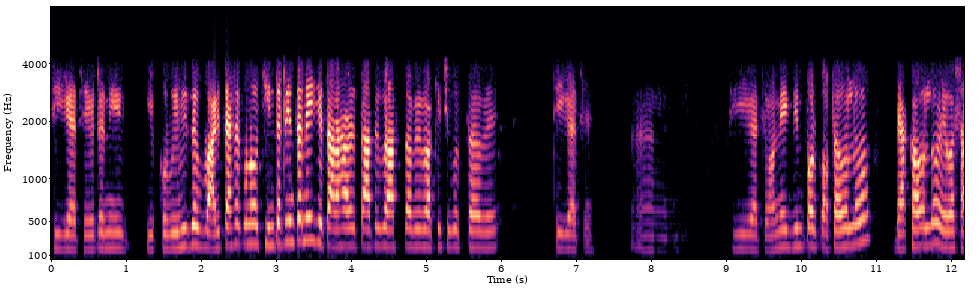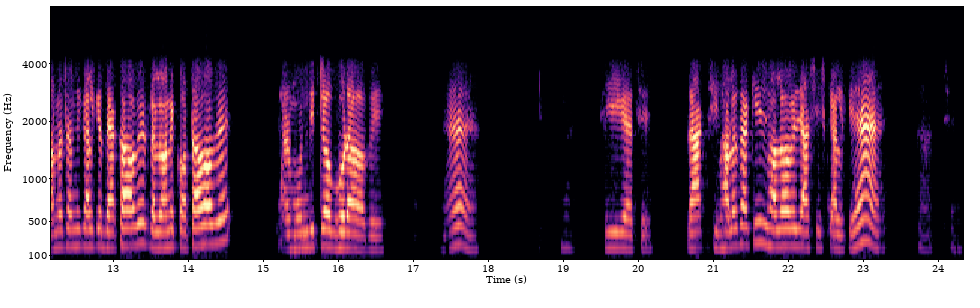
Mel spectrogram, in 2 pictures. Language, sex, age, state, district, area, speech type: Bengali, female, 45-60, West Bengal, Kolkata, urban, conversation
